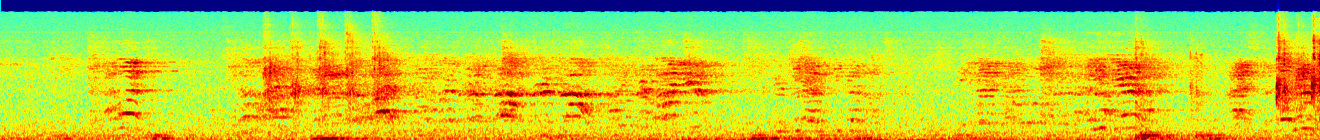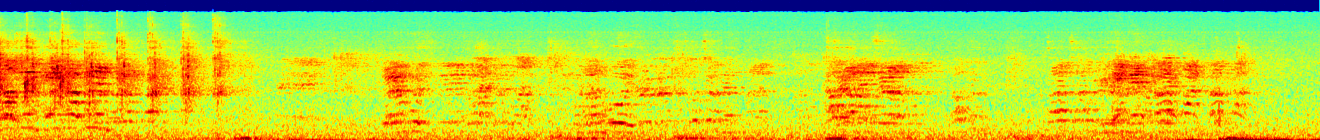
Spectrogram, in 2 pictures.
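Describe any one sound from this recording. Men shout and call out to each other across a large echoing indoor hall.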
